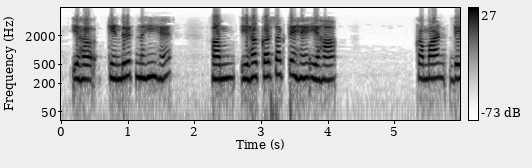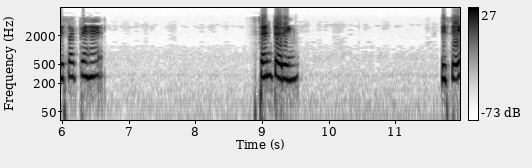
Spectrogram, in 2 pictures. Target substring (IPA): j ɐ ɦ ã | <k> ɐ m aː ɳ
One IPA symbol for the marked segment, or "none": k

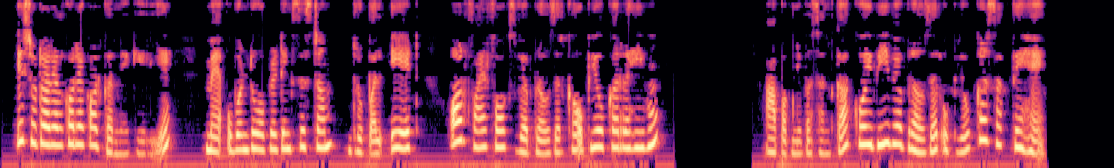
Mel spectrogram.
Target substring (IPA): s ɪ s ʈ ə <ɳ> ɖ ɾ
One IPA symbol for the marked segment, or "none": m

